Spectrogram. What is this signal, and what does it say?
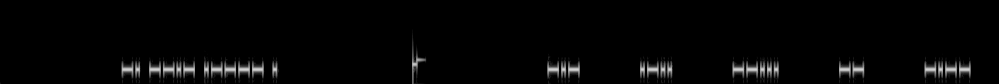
Morse code, heard as a keyed tone, about 36 wpm, spaced as for 17 wpm, 700 Hz. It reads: NQ1E KL7MY
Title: USA Call Signs - 6x Character Spacing - 35wpm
